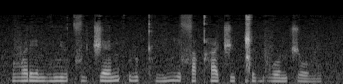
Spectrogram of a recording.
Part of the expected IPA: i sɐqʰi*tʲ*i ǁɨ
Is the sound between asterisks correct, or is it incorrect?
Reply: incorrect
